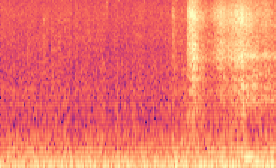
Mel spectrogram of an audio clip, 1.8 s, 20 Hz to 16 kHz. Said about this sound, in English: Why are we in a train carriage at 9 p.m.?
